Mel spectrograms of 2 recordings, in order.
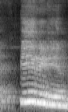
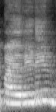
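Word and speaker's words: pyridine: पीरिडीन बोलते हैं। कोई पायरिडीन बोलता है, जिसको जो मर्जी है प्रोनाउंसिएट करे।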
